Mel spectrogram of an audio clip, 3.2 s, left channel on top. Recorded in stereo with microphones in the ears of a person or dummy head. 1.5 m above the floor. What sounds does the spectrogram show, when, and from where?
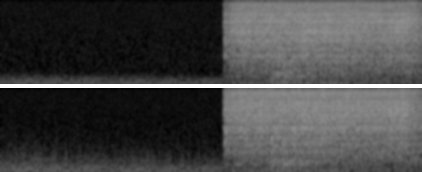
1.7 s frying: 10° right (ahead or behind), 9 m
